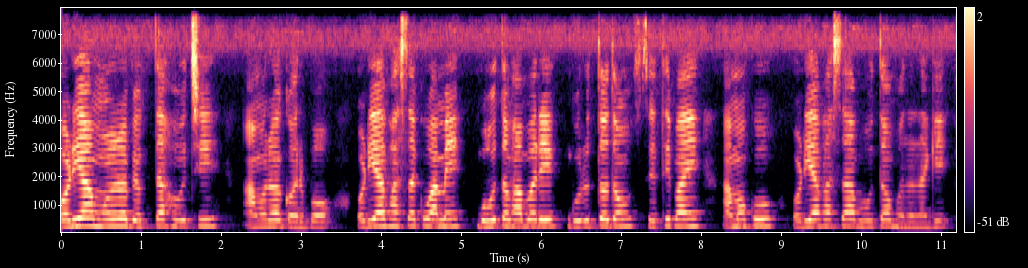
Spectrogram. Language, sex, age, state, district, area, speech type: Odia, female, 18-30, Odisha, Boudh, rural, spontaneous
